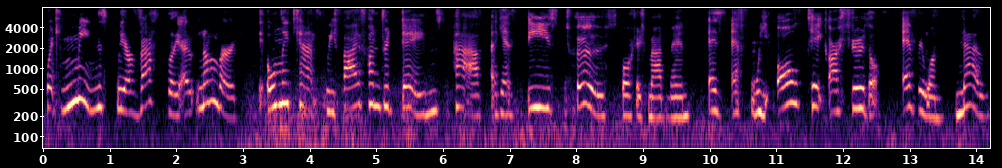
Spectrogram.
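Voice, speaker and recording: A woman's voice: fairly high pitch, slow, slight background noise, low-quality recording. A woman playing a pompous, cowardly leader of soldiers in a radio comedy. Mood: pompous, hushed.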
